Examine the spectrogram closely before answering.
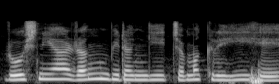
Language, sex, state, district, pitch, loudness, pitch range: Hindi, female, Sikkim, Gangtok, 215 Hz, -15 LUFS, 210-230 Hz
